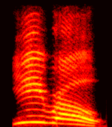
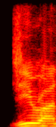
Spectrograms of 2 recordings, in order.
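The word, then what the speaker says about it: gyro: of those before and pronounce it for them hero hero uh i hear some people say hero g-rod never heard nobody say g-roo that's them that's from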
